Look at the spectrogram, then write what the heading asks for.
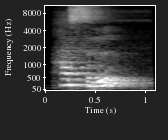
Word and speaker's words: hustle: Hustle, whistle.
